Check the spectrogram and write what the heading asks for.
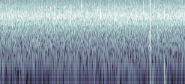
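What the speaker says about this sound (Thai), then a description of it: "ฝนกระหน่ำเต็มที่เลย" Heavy rain pours over open rice fields as a dense, constant hiss of downpour, fairly close and even throughout, with no voices.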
